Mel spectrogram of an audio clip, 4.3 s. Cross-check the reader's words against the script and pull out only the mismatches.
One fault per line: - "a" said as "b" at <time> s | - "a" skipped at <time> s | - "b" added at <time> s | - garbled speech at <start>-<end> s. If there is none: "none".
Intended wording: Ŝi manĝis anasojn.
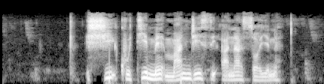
- "kutime" added at 1.7 s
